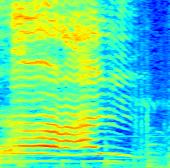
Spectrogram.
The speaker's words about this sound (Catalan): Estem parlant de dues criatures berrejant, cridant l'altra.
